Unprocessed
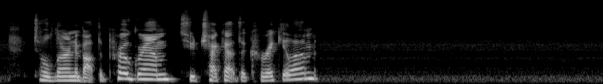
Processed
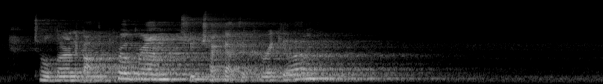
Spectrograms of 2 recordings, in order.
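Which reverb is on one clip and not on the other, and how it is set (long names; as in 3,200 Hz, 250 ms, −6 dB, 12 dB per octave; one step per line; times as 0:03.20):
dense smooth reverb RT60 2.8 s, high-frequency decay 0.85×, DRR 0 dB
level −7.5 dB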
